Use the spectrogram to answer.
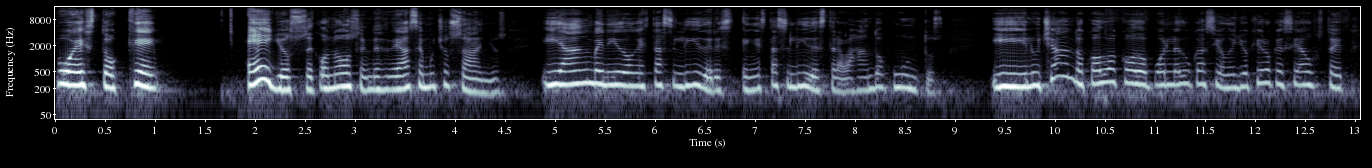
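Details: Adult woman speaking Spanish; Normal voice.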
